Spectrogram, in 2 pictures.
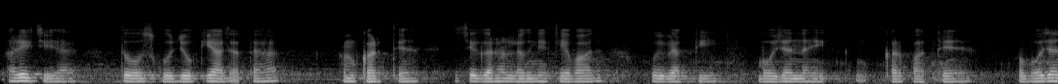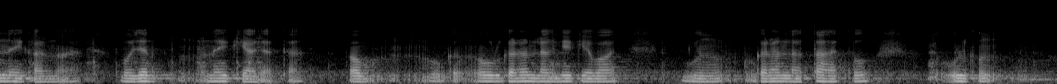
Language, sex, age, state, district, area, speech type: Hindi, male, 18-30, Bihar, Begusarai, rural, spontaneous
